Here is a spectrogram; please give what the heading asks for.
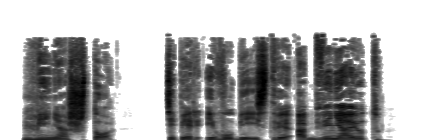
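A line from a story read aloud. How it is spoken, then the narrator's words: Hissing through teeth. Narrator (Russian): шипит Норт сквозь зубы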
